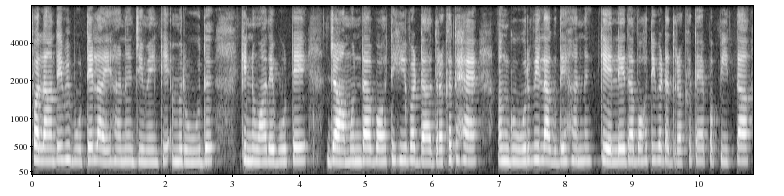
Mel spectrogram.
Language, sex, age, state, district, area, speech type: Punjabi, female, 18-30, Punjab, Tarn Taran, rural, spontaneous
